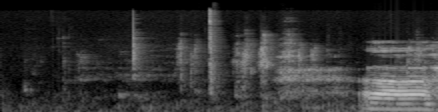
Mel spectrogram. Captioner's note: keyboard clacking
